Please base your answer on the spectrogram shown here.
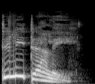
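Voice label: "dilly dally", British English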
